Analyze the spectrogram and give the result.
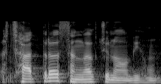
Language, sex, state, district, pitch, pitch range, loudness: Garhwali, male, Uttarakhand, Tehri Garhwal, 115 Hz, 95-130 Hz, -20 LUFS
